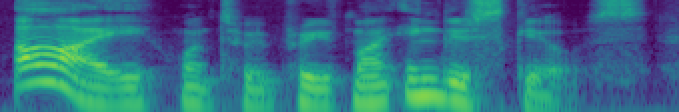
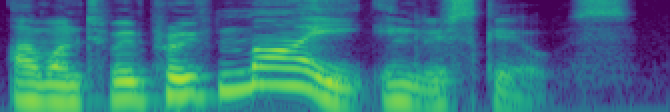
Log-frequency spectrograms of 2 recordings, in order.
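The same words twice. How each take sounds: First: Highlight "I" only, leave "my" unstressed; stress on I. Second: Highlight "my" and keep "I" unstressed; stress on MY. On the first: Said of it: "We don't need to stress both words". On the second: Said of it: "So we could also have said". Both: Shown as a demonstration.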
